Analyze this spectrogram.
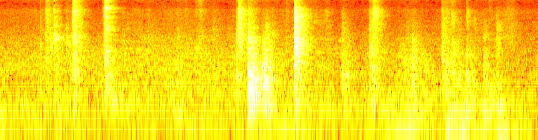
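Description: Close-up eating sounds of rice eaten by hand: a string of short, sharp mouth smacks and clicks, the two loudest about three seconds in, with a soft low thudding near the end.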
